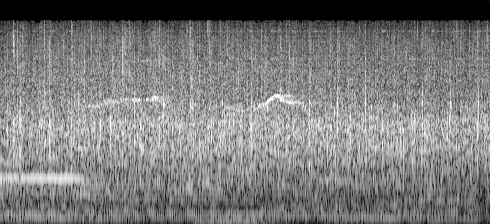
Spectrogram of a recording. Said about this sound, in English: Oh, come on, give him a clap offering.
